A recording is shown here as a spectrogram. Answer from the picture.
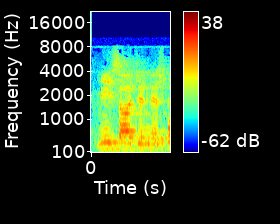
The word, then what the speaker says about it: misogynist: Misogynist. Whoa, four syllables.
